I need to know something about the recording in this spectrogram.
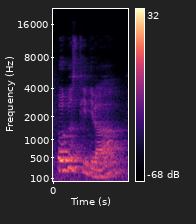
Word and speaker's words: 아우구스티누스: 고백록이라는 제목으로 책을 쓴 아우구스티누스이며 영어 발음으로는 어거스틴이라 부릅니다.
